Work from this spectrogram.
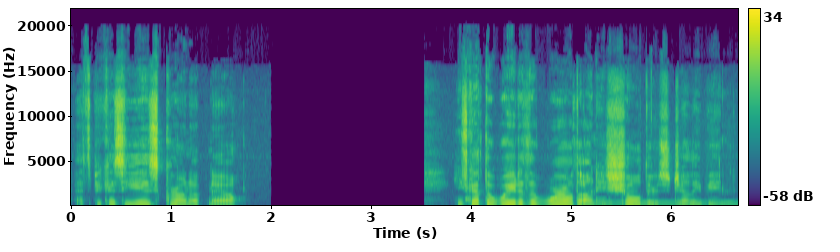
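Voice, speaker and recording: A man's voice: fairly low pitch, lively intonation, a little slow, mellow. A man playing a candid, wry young man, a loyal friend, in an audio drama. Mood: gentle teasing. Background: music underneath.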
